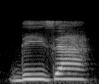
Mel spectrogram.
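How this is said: Ra begins with a z sound. "in the North, people will pronounce R as Z"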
